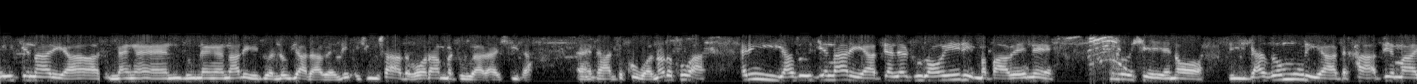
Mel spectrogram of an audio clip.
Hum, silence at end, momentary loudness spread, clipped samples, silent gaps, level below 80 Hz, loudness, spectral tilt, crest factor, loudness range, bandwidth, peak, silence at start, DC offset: none; 0 s; 5 LU; under 0.1%; none; -70 dBFS; -15 LUFS; -7.5 dB/octave; 12 dB; 3 LU; 4.2 kHz; -4 dBFS; 0 s; under 0.1%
